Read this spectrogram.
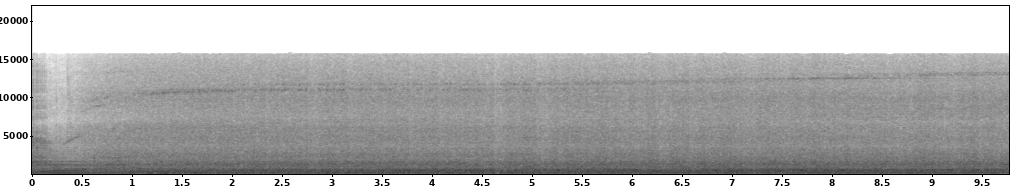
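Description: A vacuum cleaner motor roars steadily.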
